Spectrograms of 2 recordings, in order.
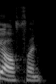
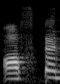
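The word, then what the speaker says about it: often: ऑ अक्सर यानी कि ऑफ ऑफ्टन नहीं बोलेंगे ऑफें टी साइलेंट होता है ओके वह बहुत मनमोहक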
